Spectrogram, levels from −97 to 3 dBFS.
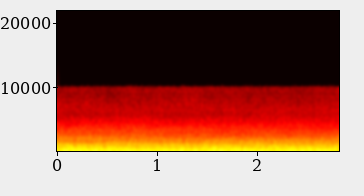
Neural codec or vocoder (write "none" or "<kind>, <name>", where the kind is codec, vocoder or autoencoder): autoencoder, DAC-VAE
